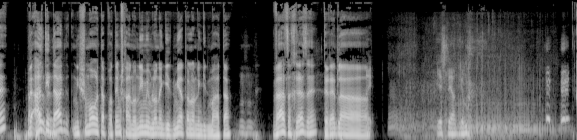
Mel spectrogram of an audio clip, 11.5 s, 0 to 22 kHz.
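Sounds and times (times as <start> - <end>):
speech: 0.0 - 7.5, 8.7 - 9.9
long rumbling fart: 7.8 - 11.4.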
